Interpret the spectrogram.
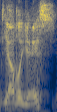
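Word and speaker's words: Jebel Jais: You, when do you pronounce it? It looks, it's like, I went with Yebel Yais. Oh, how does like that sound? – That sounds much better than how I was starting.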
